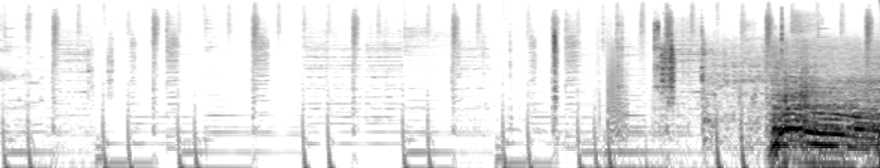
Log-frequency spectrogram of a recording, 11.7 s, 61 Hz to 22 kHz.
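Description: A 2020 Lamborghini Huracan Evo V10 engine cold start: rhythmic cranking pulses, then it catches and flares into a loud, roaring rev at the end, close by indoors.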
